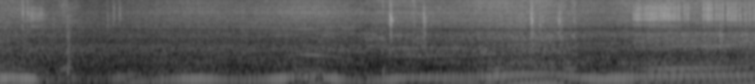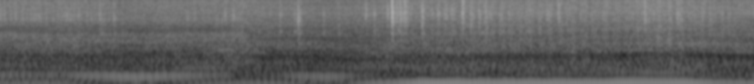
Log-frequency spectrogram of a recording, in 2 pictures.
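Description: Tyres scrape and grind on rock.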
